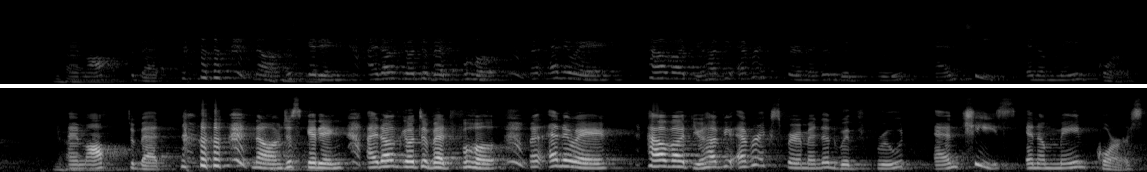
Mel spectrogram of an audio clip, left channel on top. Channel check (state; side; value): quieter; left; 28.8 dB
